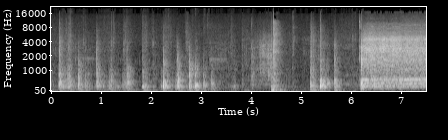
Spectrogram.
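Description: Green chili sauce of three green chilies, oil and apple cider vinegar is pulsed in a blender: a string of short choppy bursts that ends in a loud sustained whir.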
